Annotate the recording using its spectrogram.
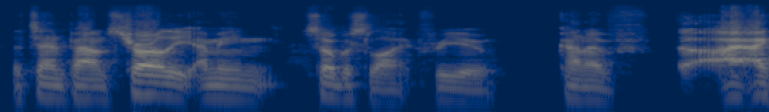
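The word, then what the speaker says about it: Szoboszlai: Well, yeah, I mean, it's given me a few days to practice pronouncing his name. So Soboslai, there we go, got it right first time.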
